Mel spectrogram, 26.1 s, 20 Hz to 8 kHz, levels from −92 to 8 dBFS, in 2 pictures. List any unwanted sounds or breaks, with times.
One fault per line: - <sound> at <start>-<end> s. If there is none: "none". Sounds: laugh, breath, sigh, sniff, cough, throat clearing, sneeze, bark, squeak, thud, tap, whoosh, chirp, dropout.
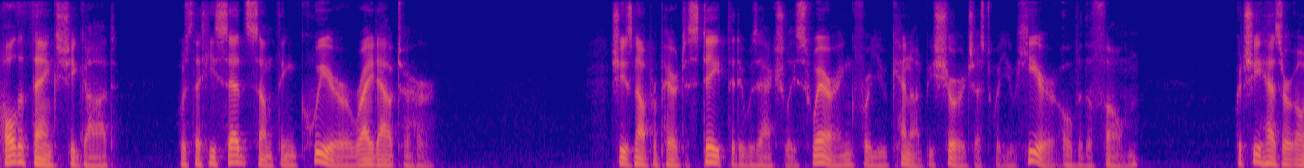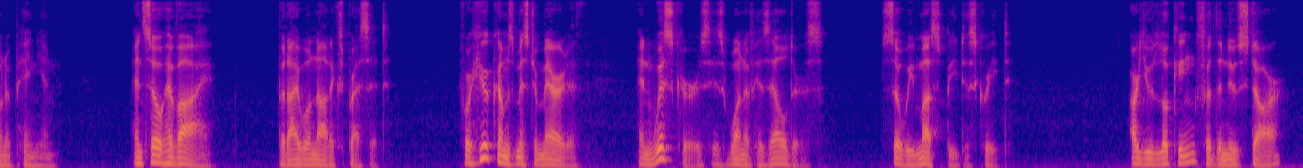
none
